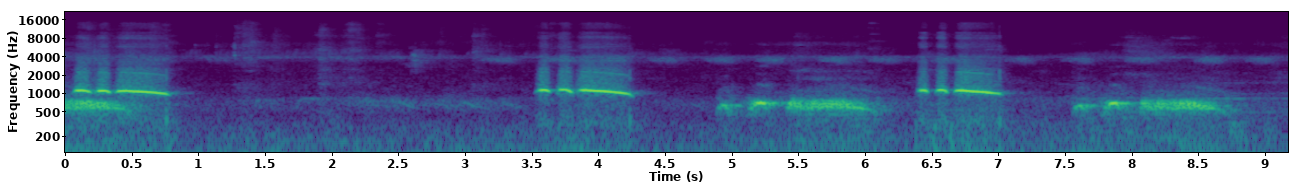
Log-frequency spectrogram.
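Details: Young captive spotted dove, hand-raised and around a year old, newly cooing in a warm 'thổ' voice; brief falling whistles alternate with soft low hooting coo phrases at intervals of about three seconds.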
